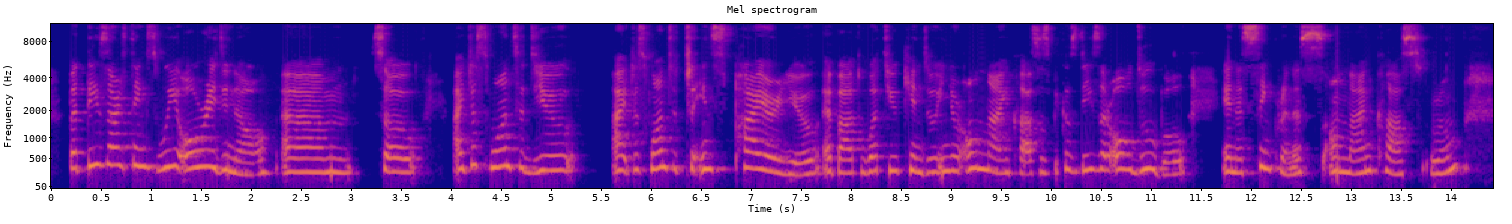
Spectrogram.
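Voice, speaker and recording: Fairly slow and high-pitched, a woman speaks with a Turkish accent. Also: ordinary pitch variation. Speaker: teacher trainer. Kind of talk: online workshop. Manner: hesitant fillers.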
